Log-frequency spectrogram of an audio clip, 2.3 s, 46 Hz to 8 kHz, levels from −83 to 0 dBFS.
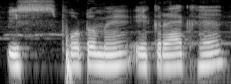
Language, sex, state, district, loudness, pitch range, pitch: Hindi, male, Jharkhand, Garhwa, -14 LUFS, 140-150 Hz, 140 Hz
